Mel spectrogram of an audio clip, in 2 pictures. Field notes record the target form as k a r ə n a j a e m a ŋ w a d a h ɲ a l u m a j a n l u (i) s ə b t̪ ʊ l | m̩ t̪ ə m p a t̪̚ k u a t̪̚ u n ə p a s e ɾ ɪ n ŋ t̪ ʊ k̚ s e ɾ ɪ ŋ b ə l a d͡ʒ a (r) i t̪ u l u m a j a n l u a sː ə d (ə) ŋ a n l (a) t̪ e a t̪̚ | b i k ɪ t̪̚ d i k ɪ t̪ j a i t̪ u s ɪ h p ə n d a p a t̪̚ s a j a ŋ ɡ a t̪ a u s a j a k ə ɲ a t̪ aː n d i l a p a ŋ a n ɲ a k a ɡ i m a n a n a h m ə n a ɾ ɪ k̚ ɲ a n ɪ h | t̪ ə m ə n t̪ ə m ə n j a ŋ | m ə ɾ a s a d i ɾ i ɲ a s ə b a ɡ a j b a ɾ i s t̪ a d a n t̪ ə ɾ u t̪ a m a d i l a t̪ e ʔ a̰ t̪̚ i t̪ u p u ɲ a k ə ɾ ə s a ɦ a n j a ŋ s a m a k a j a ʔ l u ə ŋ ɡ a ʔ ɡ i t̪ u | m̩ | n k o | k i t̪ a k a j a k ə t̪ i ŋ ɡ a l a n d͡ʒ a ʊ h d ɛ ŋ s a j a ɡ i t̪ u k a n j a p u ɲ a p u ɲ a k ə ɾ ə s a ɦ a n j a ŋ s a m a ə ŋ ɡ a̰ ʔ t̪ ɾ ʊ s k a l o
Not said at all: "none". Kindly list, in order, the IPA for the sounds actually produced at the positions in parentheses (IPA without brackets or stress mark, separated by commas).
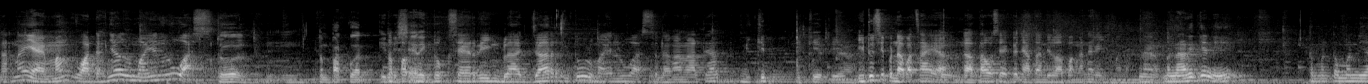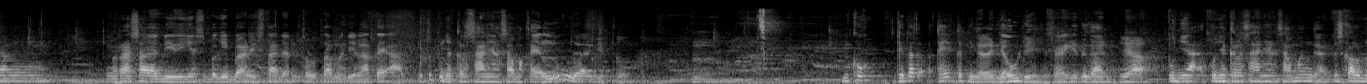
a, r, a, a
